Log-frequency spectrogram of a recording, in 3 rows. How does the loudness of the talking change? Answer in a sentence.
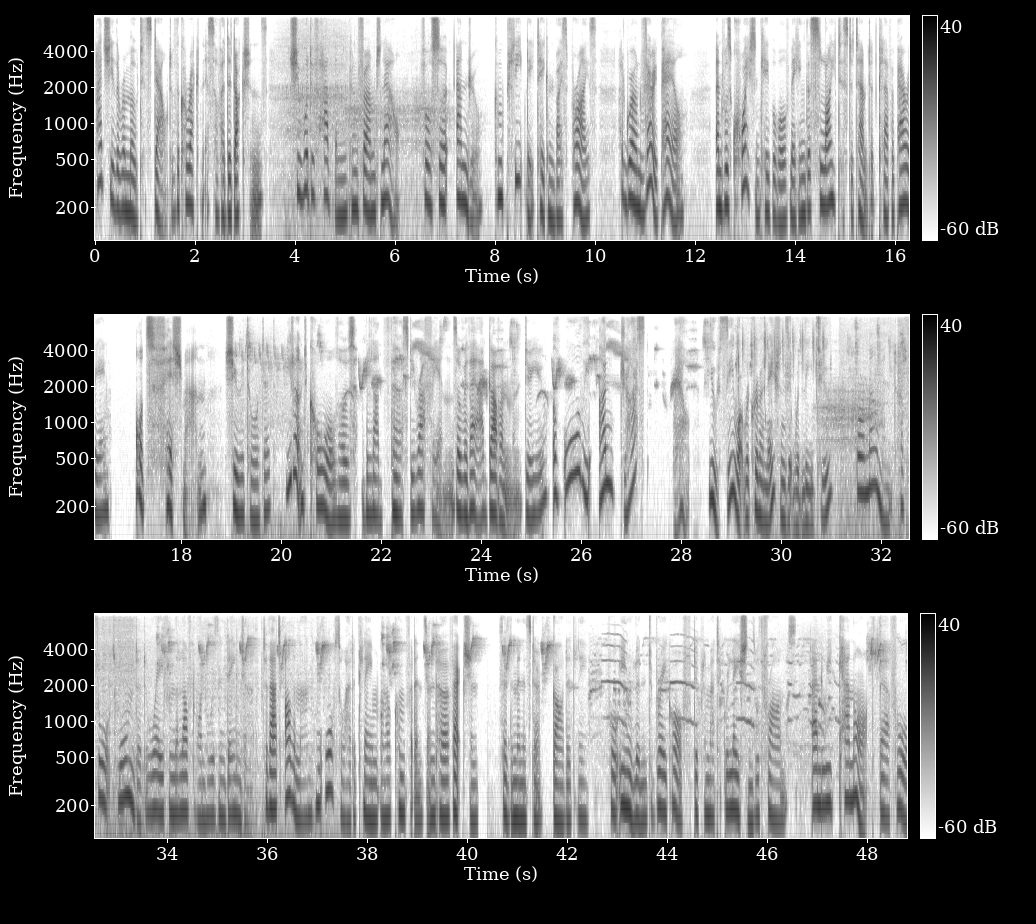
The volume of the talking stays about the same.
